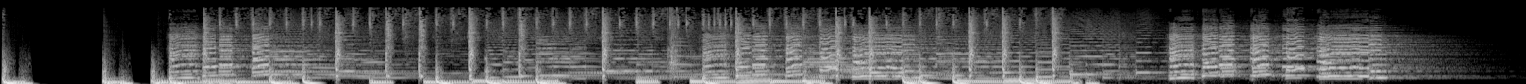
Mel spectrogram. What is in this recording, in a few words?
Sassy Saxophone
